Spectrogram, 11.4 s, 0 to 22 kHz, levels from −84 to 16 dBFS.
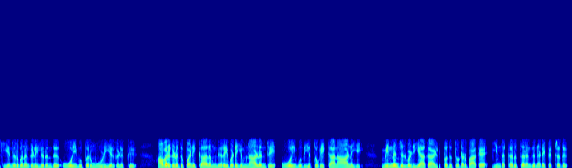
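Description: This speech clip runs through a Bluetooth CVSD headset codec the whole way. The sound is confined to about 250 Hz to 3.4 kHz, which fits a 64 kbps CVSD link. The codec's one-bit up-or-down steps cannot keep pace with fast, loud high content, so s sounds come out scratchy and a grainy hiss sits under the speech. There is also unconcealed Bluetooth headset packet loss between 8.74 and 8.82 s. A few short packets went missing, about 30 ms in all. Their gaps were left empty, so the speech breaks up there, with abrupt edges and a brief dip in level as it returns.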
